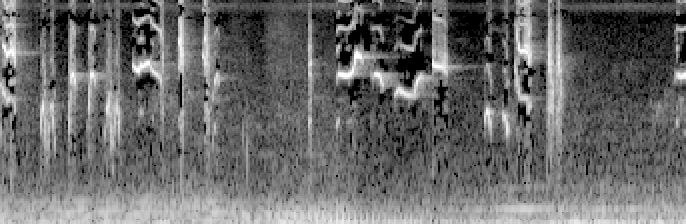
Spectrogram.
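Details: Singing kacer, or white-rumped shama, played to get idle birds singing: scattered whistled slurs and sharp clicks over a faint low hum, with quieter gaps between bursts of varied notes.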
